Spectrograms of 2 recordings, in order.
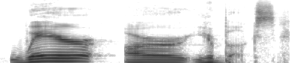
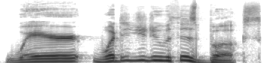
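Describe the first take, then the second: First: Slowed right down, each word weighed; slow pointed question. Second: Sudden higher, louder alarmed ask; alarmed question. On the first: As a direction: drag it out like an accusation. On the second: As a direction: blurt it out, alarmed. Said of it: "she starts questioning". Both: Retold or imitated.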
